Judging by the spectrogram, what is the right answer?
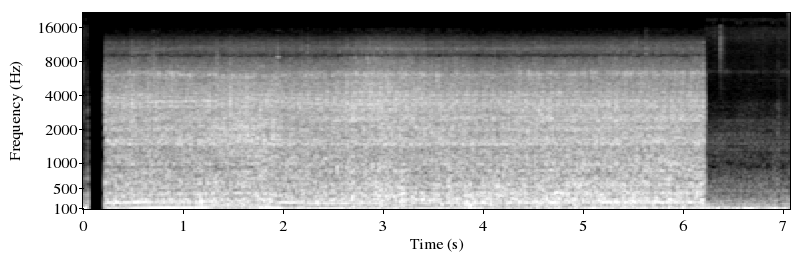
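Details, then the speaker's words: Range Rover Sport L320 on a test drive after replacing both rear anti-roll bar drop links, which had caused a rattle over bumps: continuous road and tyre rumble, no knocks or rattles from the rear; suspension healthy. "Yeah, that's definitely better. No more rattles. It's night and day."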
